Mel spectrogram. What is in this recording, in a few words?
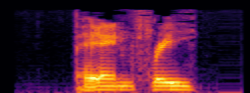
"pain-free", English; adjectives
